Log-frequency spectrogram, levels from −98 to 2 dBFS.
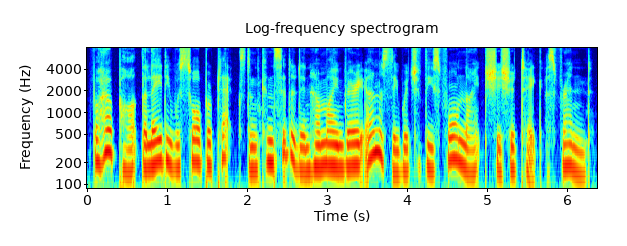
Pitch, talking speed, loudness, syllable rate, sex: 185 Hz, 235 wpm, -17 LUFS, 5.6 syllables/s, female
